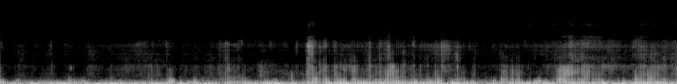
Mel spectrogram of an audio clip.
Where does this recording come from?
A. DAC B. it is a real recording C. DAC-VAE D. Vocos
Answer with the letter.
D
